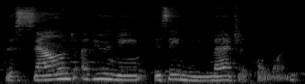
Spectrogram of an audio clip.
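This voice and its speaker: A middle-aged woman, speaking as a teacher, reads a picture book to young children with expressive, deliberately drawn-out phrasing. Her voice is medium-pitched, with a slight hiss or hum in the recording.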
